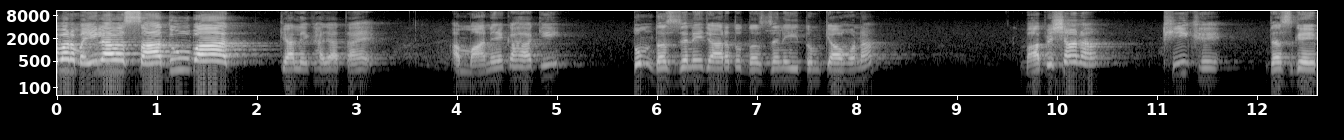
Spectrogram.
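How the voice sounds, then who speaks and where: A man's voice: high-pitched, fairly bright tone, long reverb tail. A man, a Jain monk, giving a sermon, telling a story and acting out the counting, and calling on listeners to repeat after him.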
